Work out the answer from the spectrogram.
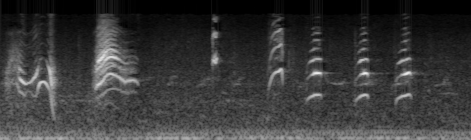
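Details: Asian glossy starling producing loud twisting, wheezy whistles, followed by four evenly spaced, clear downslurred whistled notes about a third of a second apart, over quiet low hum.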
